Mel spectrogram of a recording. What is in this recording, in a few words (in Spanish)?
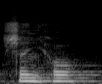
bueno, Otomí, hombre; INALI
